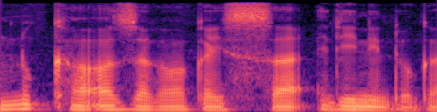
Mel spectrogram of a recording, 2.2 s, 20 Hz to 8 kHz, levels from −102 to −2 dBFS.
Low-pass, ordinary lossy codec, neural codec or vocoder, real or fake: 7.2 kHz; none; none; real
